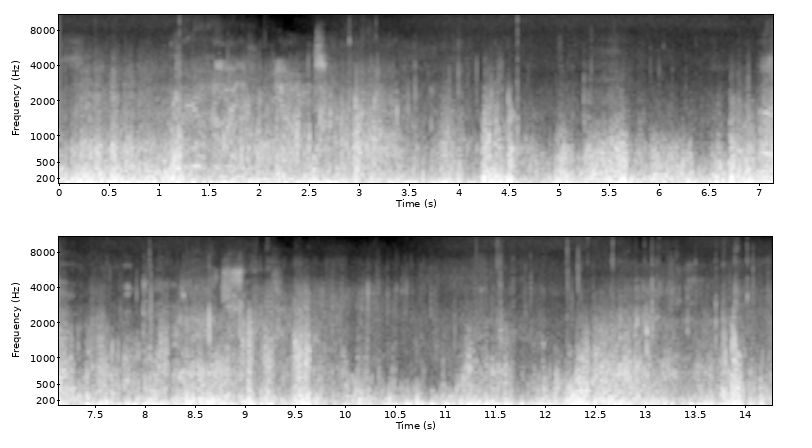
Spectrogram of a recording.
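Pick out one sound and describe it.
Strong wind buffets a close microphone with deep rumbling gusts.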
